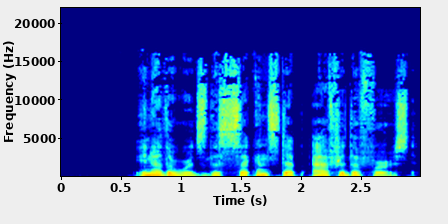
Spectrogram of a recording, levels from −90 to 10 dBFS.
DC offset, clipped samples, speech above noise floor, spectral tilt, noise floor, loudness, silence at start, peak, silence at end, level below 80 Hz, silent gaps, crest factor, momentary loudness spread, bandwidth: under 0.1%; under 0.1%; 58 dB; -4.5 dB/octave; -85 dBFS; -27 LUFS; 0.65 s; -12 dBFS; 0.1 s; -60 dBFS; none; 16 dB; 6 LU; 16.5 kHz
